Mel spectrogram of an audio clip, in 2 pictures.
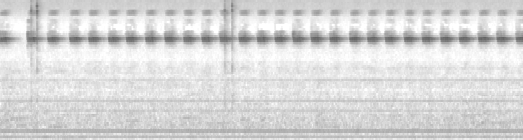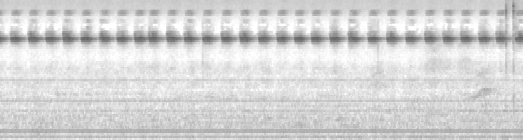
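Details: Long unbroken run of cricket chirps, bright high pulses at a steady pace of nearly four per second, with occasional faint clicks and a low steady hum in the background.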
